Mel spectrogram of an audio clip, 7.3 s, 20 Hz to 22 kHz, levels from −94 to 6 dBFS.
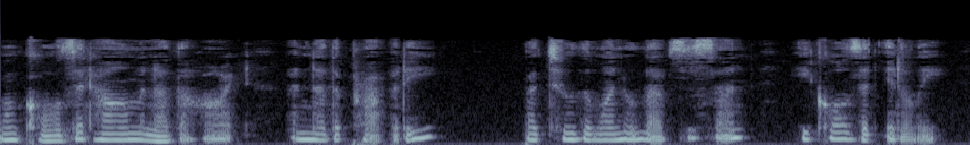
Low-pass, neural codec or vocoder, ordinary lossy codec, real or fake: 7.2 kHz; none; AAC, 32 kbps; real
